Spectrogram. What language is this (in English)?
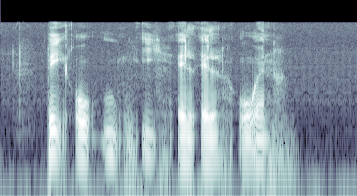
Danish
